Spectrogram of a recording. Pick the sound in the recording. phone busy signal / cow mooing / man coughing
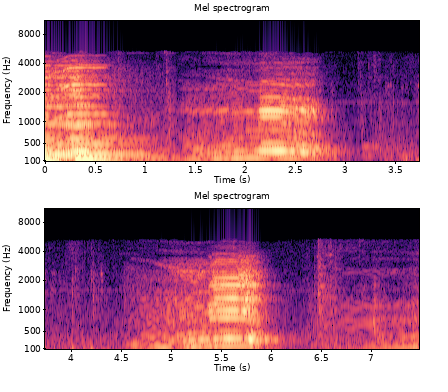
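cow mooing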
